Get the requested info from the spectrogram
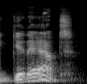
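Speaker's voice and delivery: sharp urgent command to get out; urgent warning. Shown as a demonstration. Warning someone urgently to get out, urgent command. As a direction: warn them to leave now. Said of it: "warn someone with urgency".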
